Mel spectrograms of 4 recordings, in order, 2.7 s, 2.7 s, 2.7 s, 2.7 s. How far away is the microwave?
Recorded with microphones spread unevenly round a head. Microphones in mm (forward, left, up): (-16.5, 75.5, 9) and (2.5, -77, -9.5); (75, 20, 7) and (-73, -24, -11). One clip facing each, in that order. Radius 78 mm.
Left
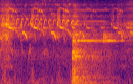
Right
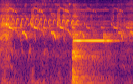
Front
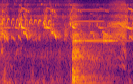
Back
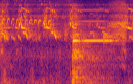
About 0.8 m.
